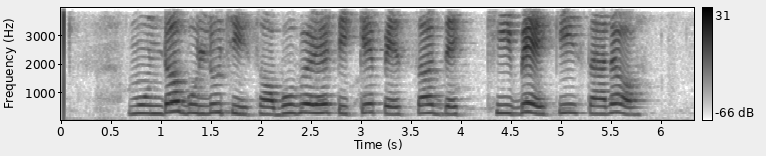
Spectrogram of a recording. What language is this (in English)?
Odia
